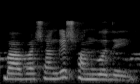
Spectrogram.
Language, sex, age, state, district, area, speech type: Bengali, female, 18-30, West Bengal, Birbhum, urban, spontaneous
